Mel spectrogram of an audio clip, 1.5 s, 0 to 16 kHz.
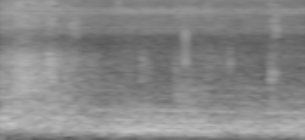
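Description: A steady, low rushing wind roars without pause, with dull, muffled thuds of zombies banging on a door buried in the noise, from the film Zombie (Zombie 2). No one speaks.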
